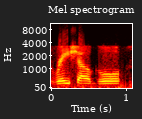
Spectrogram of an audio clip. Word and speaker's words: Ra's al Ghul: In the movie they call it Raj Al Ghul. I've heard it pronounced Ra's al Ghul.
